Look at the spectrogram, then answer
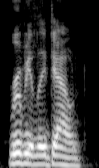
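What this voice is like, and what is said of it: Firm commanding voice. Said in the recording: “You have to use your big girl voice”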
